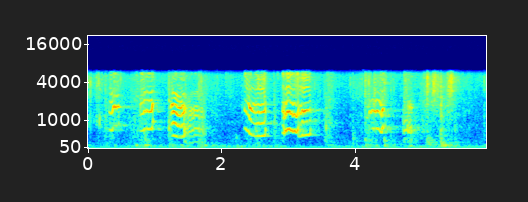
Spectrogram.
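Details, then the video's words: Several wavering whines from Boxer puppies as they wake, high and bending up and down, coming in quick overlapping bursts roughly every second across six seconds, with faint movement noise indoors. "boxer puppies just waking up"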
